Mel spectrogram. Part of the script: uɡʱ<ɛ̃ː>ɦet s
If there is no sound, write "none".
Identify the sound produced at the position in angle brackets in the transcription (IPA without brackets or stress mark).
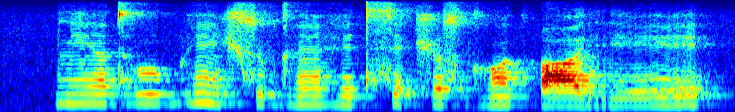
ɛ̃ː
